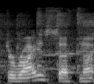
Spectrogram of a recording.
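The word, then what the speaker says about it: Darayus Sethna: should be about the third one down it's darya cephna it's spelled d-a-r-a-y-u-s-s-e-t-h-n-a once you click on my name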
